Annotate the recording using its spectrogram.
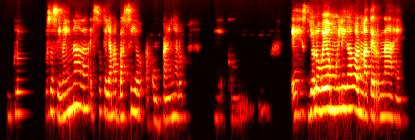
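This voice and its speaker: Music plays behind a woman who speaks fairly slowly at a medium pitch, her intonation fairly even, her loudness swinging widely and her pauses long and frequent. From Cuba, Havana. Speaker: therapist and counselor. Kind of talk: interview.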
